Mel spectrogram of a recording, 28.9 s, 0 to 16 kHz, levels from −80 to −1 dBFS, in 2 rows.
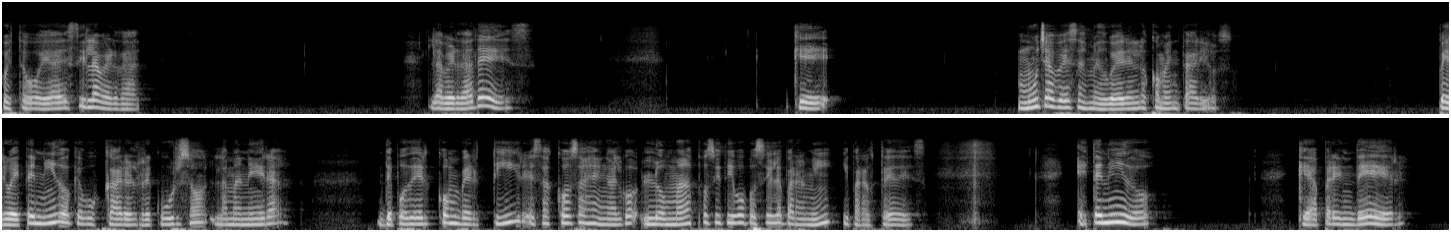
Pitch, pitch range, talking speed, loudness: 200 Hz, 185-230 Hz, 95 wpm, -21 LUFS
